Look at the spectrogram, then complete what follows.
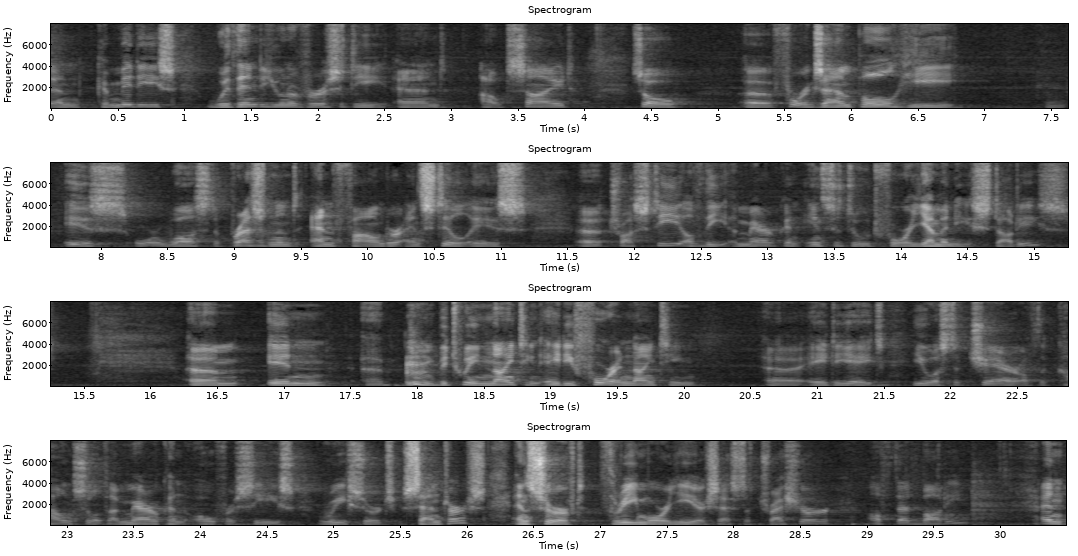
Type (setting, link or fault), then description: setting, large echoing room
